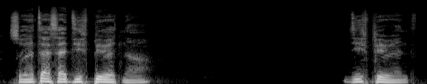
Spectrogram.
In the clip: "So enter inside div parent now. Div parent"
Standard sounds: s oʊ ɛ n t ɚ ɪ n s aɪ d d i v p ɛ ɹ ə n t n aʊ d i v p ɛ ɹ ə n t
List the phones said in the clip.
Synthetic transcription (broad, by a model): s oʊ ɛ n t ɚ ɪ s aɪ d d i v p ɛ ɹ ə n t n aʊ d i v p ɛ ɹ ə n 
